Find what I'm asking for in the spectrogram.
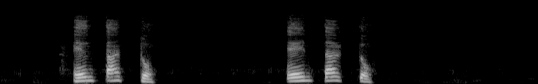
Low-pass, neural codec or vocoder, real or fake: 10.8 kHz; codec, 44.1 kHz, 1.7 kbps, Pupu-Codec; fake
